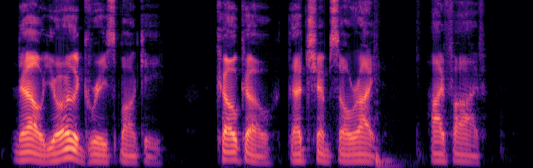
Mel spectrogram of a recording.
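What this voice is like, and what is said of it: Imitates another person's voice. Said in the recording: “I sound like Dave Putty ... my David Putty impersonation”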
